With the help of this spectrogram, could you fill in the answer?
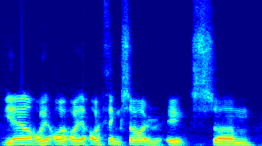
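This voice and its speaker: Halting, self-repeating man. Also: a little high, a little mellow, husky, no room sound. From not from the country he works in. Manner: halting, repeats words often. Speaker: interview guest, mission builder. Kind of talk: remote interview answers.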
